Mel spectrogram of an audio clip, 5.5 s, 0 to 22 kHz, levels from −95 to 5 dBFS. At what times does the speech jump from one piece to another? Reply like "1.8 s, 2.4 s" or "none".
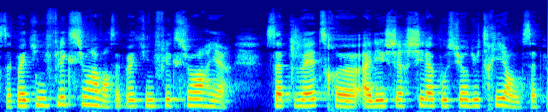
none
